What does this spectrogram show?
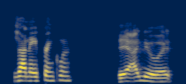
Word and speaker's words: Janae: Janae Franklin. Yeah, I knew it. But Mr. Bukovich was telling me it was Jane.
